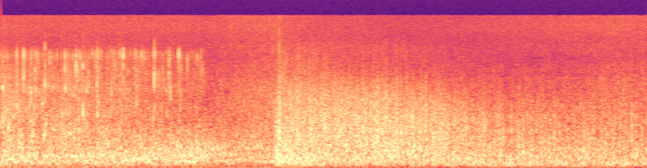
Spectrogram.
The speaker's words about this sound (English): That was an explosion inside the hull.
